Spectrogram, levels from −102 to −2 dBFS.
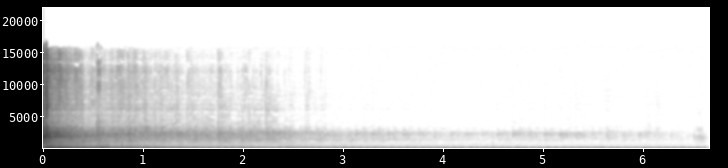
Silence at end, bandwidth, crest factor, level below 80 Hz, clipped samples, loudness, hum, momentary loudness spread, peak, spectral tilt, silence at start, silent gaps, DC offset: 0.05 s; 16 kHz; 38 dB; -46 dBFS; under 0.1%; -37 LUFS; none; 24 LU; -2 dBFS; -2 dB/octave; 0 s; none; under 0.1%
